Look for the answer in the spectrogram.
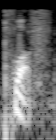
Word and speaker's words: Plouffe: It's pronounced Plouffe.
